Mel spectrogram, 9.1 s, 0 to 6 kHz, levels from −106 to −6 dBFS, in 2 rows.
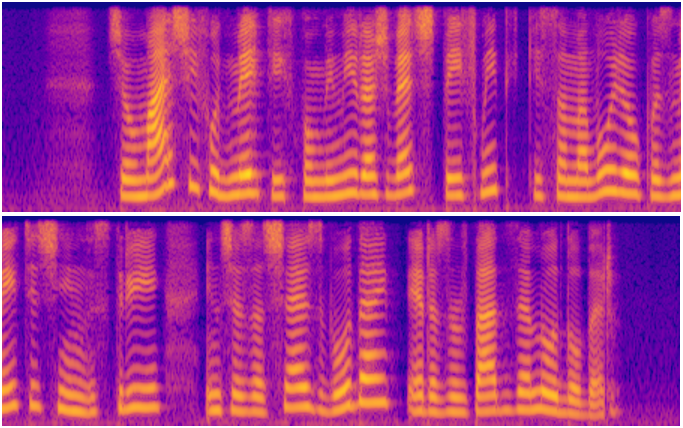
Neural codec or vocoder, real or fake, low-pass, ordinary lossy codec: codec, 16 kHz, 0.5 kbps, FunCodec, trained on LibriTTS, 25 frames a second; fake; 5.4 kHz; none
